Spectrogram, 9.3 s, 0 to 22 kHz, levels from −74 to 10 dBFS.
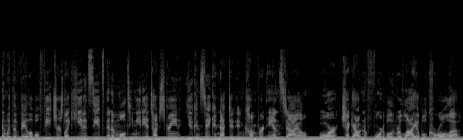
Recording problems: electrical hum; loud; throughout; 50 Hz, 5 dB below the speech

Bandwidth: 14.5 kHz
